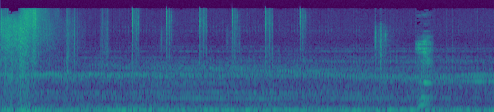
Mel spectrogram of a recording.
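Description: Footsteps tap on a stone floor.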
